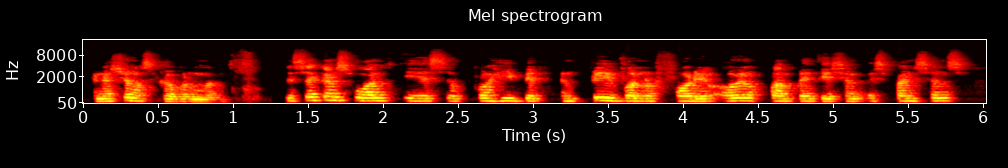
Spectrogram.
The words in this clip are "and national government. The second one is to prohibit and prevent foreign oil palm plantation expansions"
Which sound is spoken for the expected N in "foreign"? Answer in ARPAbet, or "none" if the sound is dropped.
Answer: none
